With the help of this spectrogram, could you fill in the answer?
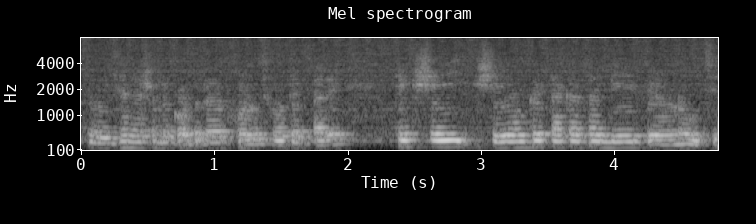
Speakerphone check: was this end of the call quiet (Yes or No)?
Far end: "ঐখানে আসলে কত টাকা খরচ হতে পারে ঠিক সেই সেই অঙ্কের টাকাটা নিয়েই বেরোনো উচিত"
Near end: Yes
